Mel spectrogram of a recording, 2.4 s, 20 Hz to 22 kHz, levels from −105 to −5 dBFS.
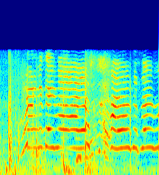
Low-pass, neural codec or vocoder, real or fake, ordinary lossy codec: none; codec, 16 kHz, 4 kbps, X-Codec, HuBERT features, trained on balanced general audio; fake; none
